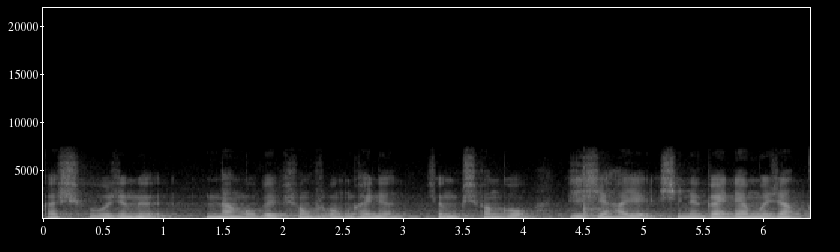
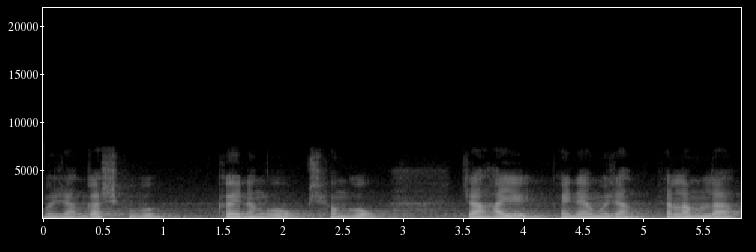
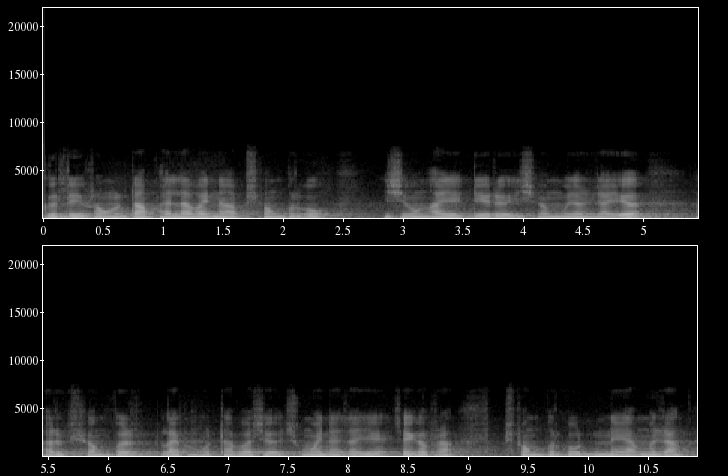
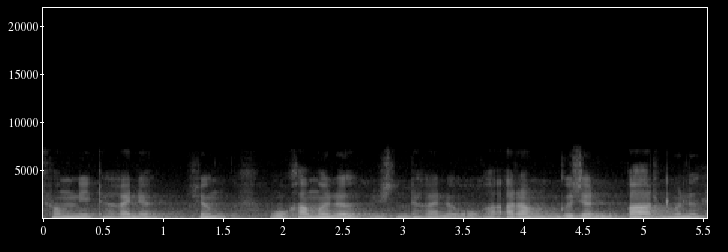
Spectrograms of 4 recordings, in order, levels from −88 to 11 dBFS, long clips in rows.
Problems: low volume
